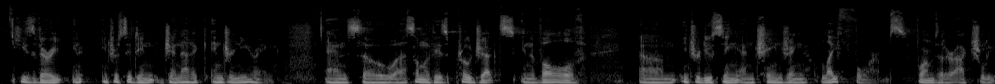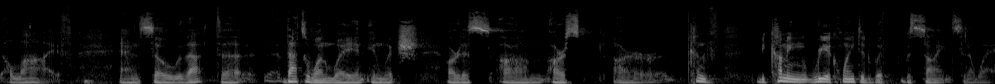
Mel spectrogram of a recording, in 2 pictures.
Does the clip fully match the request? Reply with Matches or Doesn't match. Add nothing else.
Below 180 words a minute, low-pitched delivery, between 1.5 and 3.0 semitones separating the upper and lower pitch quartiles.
Doesn't match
